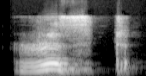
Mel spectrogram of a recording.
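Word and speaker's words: wrist: ஓ என் G wrong or ஐ எஸ்டி ரிஸ்ட் அப்படின்னு படிப்போம் அப்ப இந்த w வந்து இங்க வந்து உச்சரிக்கப்படாது ஓகே இப்ப இந்த மற்ற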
